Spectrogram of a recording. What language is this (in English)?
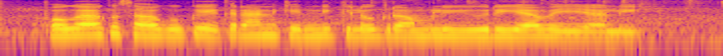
Telugu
